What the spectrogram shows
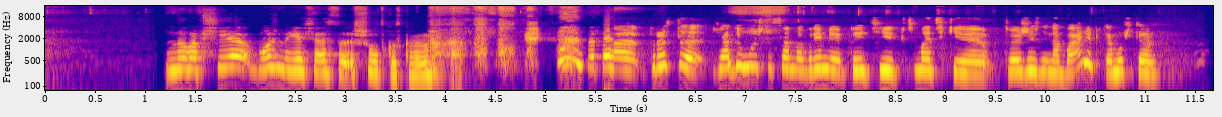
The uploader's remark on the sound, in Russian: отвратительный звук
